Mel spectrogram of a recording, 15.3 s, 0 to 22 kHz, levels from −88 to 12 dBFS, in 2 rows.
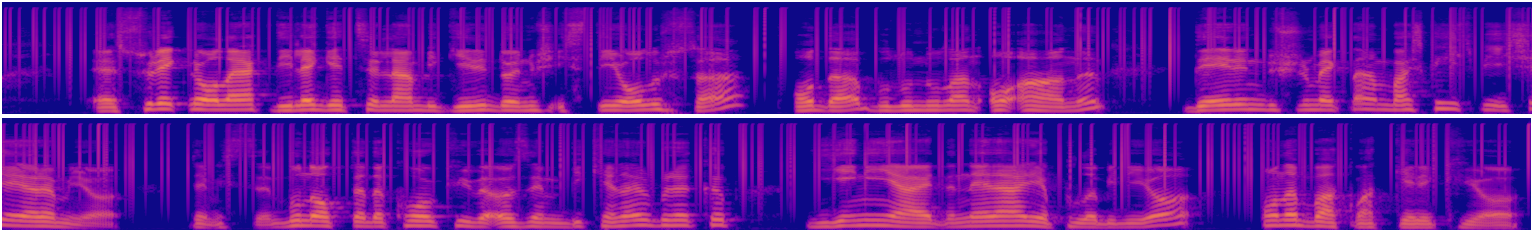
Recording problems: crackle, like an old record; noticeable; 15 dB below the speech

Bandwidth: 17.5 kHz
